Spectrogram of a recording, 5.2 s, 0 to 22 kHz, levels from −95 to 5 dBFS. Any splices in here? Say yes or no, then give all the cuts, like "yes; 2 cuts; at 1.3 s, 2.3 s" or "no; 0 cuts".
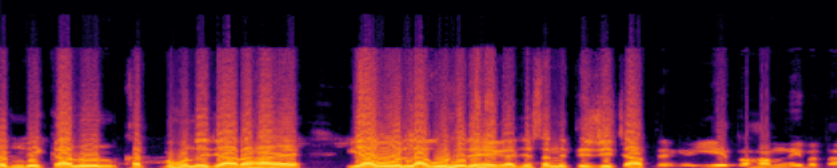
no; 0 cuts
